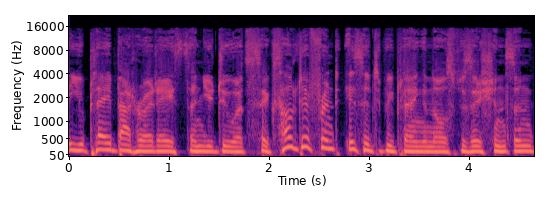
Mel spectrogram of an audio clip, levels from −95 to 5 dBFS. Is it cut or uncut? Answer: uncut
